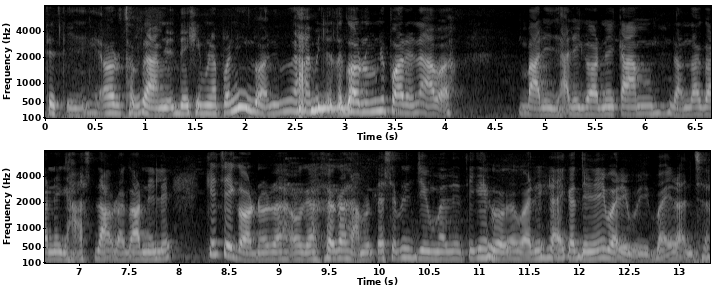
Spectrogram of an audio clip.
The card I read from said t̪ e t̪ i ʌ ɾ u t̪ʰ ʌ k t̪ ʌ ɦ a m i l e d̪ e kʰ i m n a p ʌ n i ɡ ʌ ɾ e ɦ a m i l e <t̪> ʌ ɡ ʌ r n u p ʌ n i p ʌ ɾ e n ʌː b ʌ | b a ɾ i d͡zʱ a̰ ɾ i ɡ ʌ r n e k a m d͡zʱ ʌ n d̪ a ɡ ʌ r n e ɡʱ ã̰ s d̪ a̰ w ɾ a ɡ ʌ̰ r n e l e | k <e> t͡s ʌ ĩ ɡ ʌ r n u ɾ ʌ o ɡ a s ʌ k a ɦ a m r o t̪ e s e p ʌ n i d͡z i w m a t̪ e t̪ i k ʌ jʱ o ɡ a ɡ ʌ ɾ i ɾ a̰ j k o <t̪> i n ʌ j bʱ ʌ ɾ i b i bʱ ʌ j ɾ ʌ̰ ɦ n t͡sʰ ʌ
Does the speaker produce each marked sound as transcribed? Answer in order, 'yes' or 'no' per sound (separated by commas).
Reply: yes, yes, no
